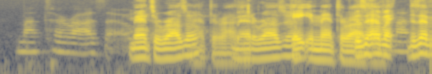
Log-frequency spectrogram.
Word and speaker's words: Matarazzo: Can you Google how to pronounce it? I just feel bad. I don't want to disrespect. Is it Mantazaro? Yeah. Gayton is the first name. Matarazzo.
